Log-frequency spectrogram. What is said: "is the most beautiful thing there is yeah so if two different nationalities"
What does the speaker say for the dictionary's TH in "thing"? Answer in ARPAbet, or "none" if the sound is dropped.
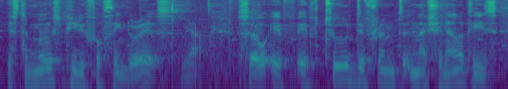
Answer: TH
